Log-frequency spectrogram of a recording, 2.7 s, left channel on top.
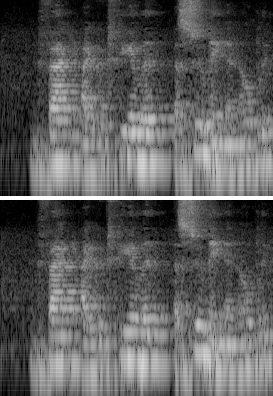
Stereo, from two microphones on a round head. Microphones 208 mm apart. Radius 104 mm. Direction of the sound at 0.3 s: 35° right (ahead or behind).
